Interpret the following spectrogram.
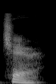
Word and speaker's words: Char: parents call me chair you spell it CH R but pronounce it like chair like you sit in that's better Hank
